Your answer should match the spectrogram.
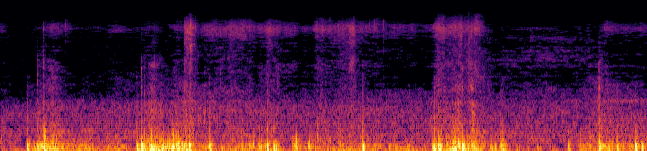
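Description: Irregular thumps, knocks and rustling of gear being handled close to the microphone, with three heavier bursts.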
